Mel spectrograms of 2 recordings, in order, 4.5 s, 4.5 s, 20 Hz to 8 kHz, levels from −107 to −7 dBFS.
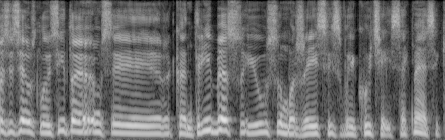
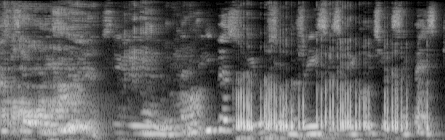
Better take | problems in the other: first | noise reduction (classical method WPE with log-MMSE)

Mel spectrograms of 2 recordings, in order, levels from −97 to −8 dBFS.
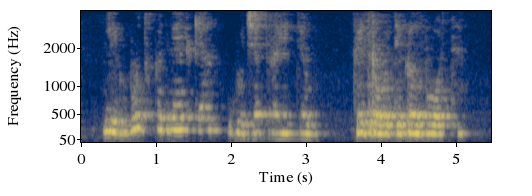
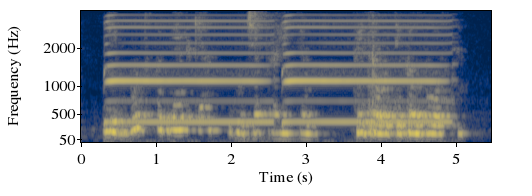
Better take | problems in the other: first | background sound (Harmonica); 2 dB below the speech

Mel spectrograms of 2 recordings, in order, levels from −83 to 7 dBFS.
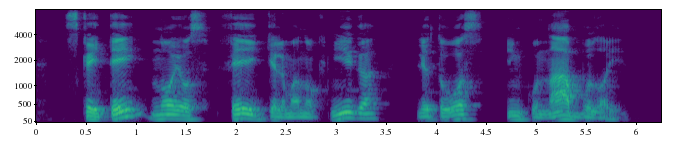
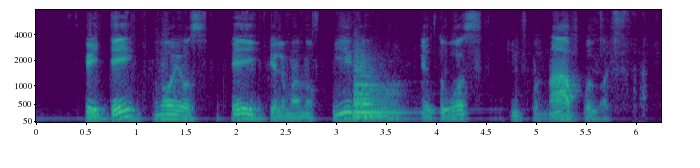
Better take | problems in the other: first | noise reduction (neural mask model RNNoise)

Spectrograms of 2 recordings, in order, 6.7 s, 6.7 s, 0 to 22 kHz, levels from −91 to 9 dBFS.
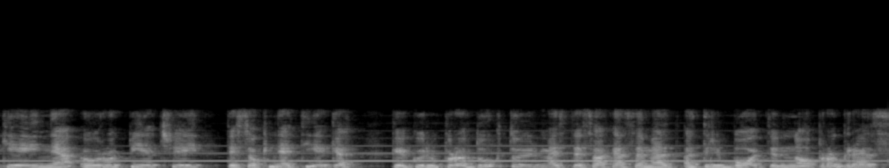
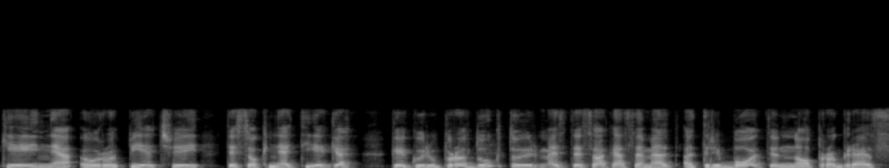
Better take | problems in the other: second | background sound (Wind instrument, woodwind instrument); 13 dB below the speech // room echo; dies away in 0.3 s

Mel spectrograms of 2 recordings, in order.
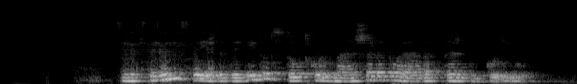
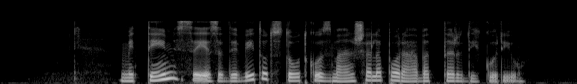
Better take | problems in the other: second | noise reduction (neural separator model SepFormer DNS4)

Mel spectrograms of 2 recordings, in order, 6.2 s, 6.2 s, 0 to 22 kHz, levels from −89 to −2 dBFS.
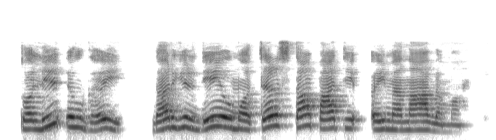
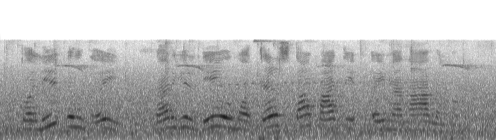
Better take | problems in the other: first | background sound (Drip); 5 dB below the speech

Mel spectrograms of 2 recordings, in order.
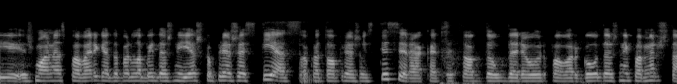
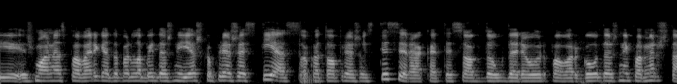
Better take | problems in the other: second | noise reduction (neural mask model RNNoise)

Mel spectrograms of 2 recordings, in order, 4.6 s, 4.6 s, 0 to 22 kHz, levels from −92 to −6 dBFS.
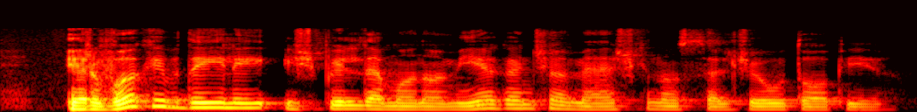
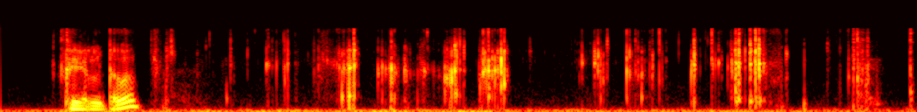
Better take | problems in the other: first | noise reduction (neural diffusion model UNIVERSE++)

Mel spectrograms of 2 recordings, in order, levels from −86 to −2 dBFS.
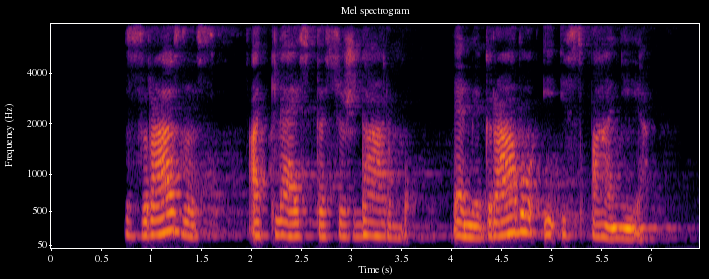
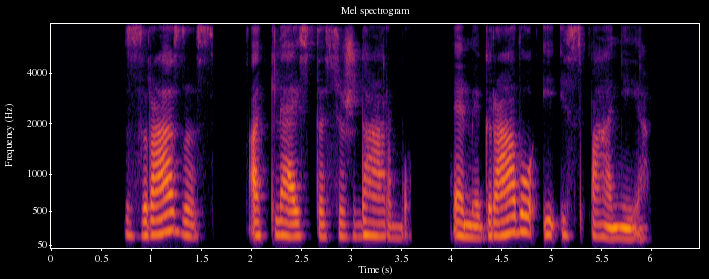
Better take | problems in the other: second | room echo; dies away in 1.1 s

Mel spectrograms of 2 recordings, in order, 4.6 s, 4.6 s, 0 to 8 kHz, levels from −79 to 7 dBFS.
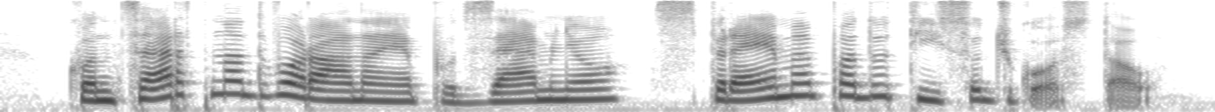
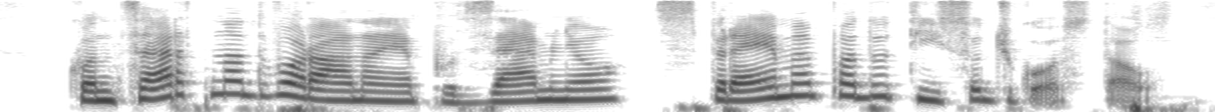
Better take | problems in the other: first | noise reduction (classical method Wiener filter)

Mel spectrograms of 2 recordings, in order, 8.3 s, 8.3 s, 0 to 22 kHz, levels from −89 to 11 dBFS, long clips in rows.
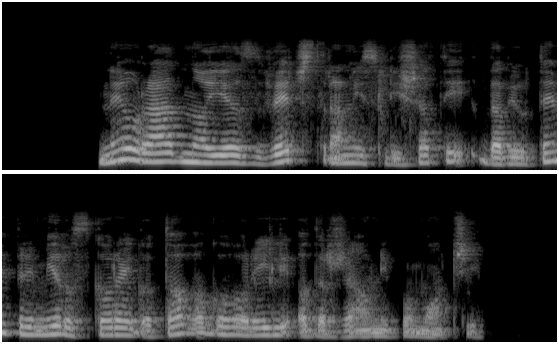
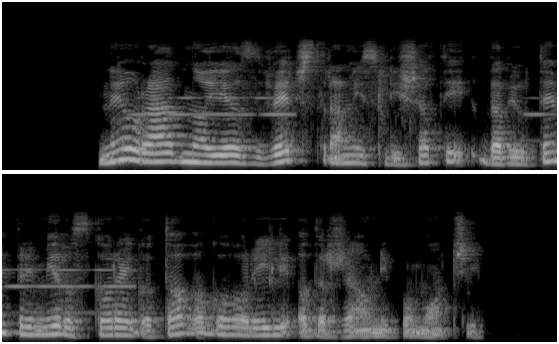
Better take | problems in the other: first | background sound (Organ); 17 dB below the speech

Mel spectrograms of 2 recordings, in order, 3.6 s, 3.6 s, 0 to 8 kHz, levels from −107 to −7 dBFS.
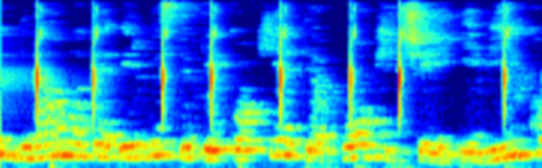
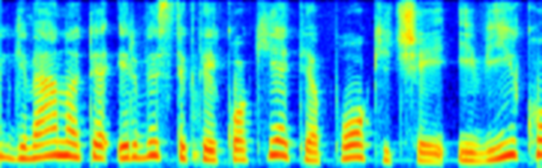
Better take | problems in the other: second | noise reduction (classical method WPE with log-MMSE)

